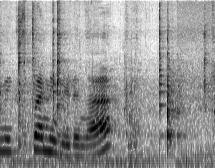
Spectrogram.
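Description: Slotted metal spoon stirring chicken pieces and tomato paste in a steel pressure cooker, with several sharp clinks and scrapes of the spoon against the pot.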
